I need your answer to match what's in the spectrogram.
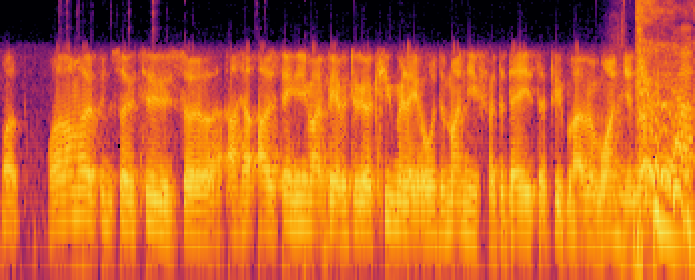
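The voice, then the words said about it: London accent. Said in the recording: “it's a London accent”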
